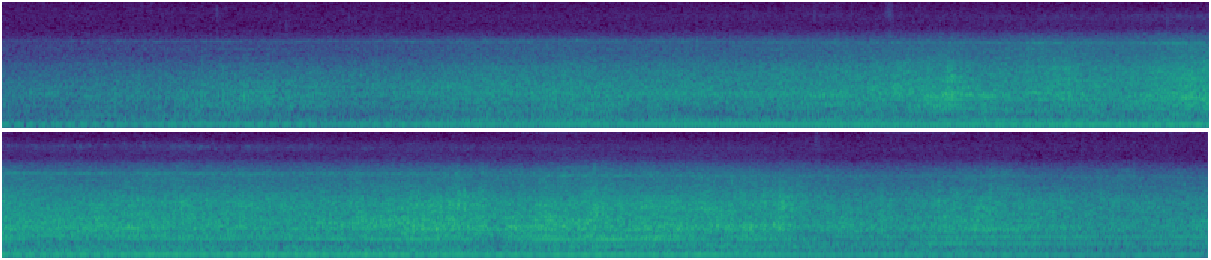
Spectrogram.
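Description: A distant engine drone that swells gradually for about ten seconds, then eases a little near the end.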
